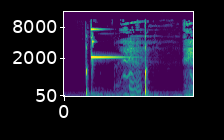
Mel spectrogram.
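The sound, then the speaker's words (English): A Messenger app notification chime sounds on a man's phone, with two quick bubbly pops and a short ringing tone between them, clear, followed by a fainter trailing blip. “That is the messenger itself.”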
